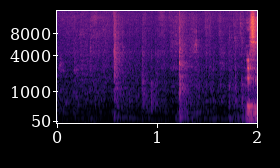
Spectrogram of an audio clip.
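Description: A few faint clicks and rustles from a CD case and its paper booklet being handled.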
